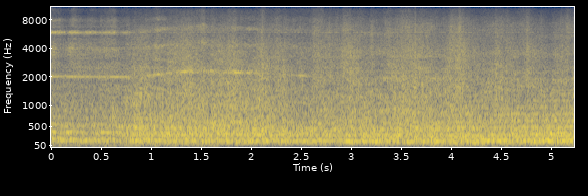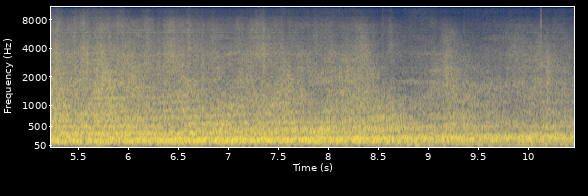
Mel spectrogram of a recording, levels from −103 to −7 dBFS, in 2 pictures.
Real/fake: fake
